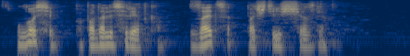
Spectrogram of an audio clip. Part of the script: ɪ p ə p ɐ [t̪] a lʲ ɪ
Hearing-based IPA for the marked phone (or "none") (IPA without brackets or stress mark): d̪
